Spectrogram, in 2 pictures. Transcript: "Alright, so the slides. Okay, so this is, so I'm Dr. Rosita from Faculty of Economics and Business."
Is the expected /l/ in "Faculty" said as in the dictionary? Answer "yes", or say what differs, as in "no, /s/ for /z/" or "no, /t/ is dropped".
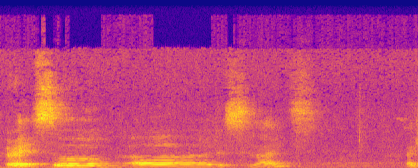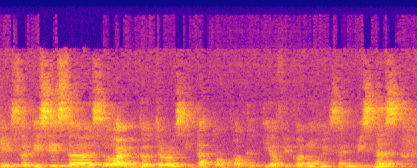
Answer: no, /l/ is dropped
